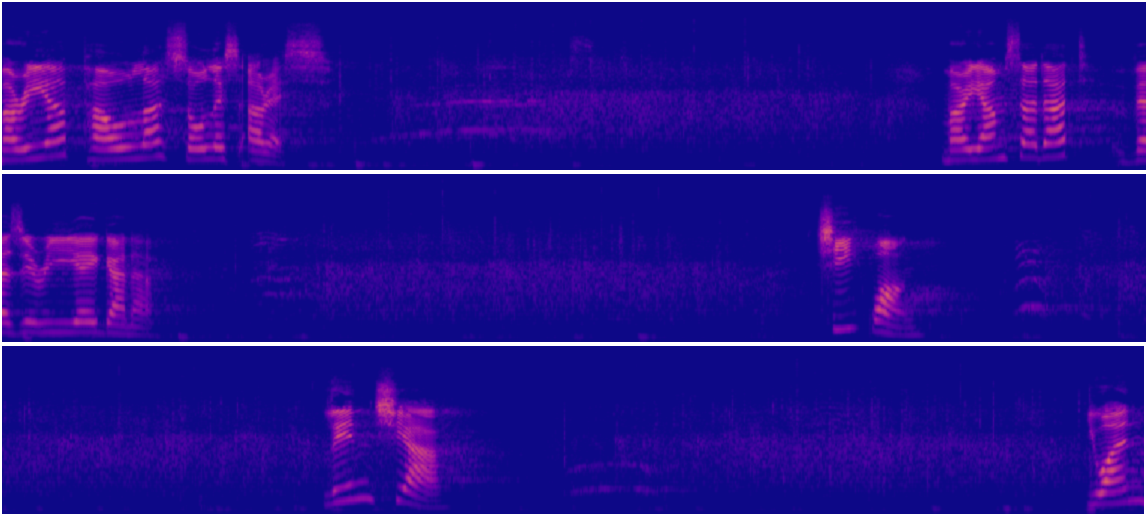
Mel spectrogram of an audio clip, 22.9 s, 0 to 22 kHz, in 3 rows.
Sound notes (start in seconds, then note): 2.4 audience applauding; 2.5 audience cheering; 9.3 audience applauding; 14.4 audience applauding; 18.8 audience applauding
